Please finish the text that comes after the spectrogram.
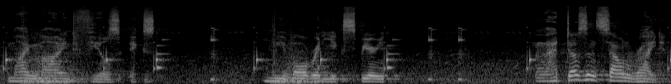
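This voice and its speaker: A man voicing a pensive young traveler in an anime video game, musing in a deliberate, hesitant way. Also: medium pitch, over loud music. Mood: pondering. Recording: long reverb, clearly noisy game audio.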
